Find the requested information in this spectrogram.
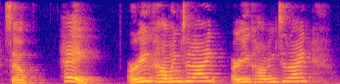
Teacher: So when there is uncertainty, so your intonation, it will go high at the end.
